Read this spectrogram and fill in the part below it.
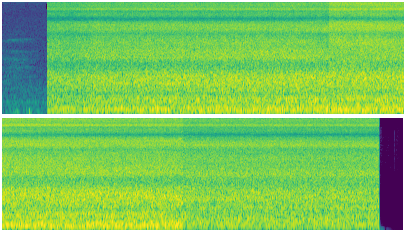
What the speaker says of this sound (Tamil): உடுமலை பஞ்சலிங்க அருவியில் வெள்ளப்பெருக்கு ஏற்பட்டுள்ளதால் அருவியில் குளிக்க தடை விதிக்கப்பட்டுள்ளது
